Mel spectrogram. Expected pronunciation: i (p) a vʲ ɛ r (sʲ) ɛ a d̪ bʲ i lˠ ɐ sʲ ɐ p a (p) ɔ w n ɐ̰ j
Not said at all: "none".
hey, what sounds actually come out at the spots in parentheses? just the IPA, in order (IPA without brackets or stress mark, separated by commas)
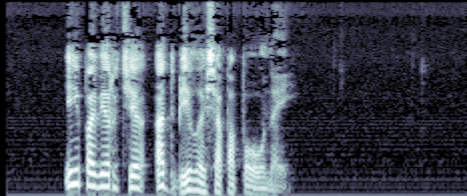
p, t͡sʲ, p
